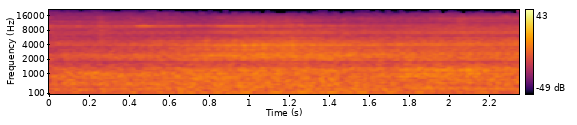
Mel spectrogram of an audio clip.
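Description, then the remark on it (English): Heavy bus engines rumble steadily as big buses barrel down Chestnut Street, a city street, in a loud, continuous low drone of traffic with no voices. “Big, noisy buses barreling down Chestnut Street.”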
